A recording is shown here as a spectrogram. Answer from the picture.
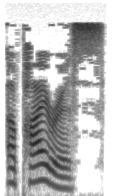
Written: epirus

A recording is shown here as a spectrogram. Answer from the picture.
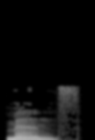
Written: men's

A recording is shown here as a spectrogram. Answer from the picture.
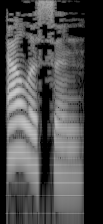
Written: alyson

